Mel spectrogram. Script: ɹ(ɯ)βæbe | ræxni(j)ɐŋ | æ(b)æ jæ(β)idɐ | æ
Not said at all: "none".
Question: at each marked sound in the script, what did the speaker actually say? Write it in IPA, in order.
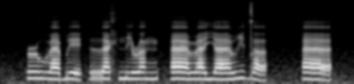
u, ɹ, β, β

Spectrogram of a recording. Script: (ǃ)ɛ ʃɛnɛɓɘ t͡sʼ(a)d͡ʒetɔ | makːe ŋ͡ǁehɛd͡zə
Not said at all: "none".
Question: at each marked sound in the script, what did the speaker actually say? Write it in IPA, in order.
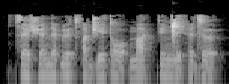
t͡s, a

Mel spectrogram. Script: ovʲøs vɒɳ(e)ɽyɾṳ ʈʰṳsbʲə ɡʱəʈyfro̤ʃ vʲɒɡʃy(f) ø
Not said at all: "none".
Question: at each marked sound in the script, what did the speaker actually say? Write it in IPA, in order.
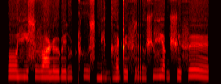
y, f

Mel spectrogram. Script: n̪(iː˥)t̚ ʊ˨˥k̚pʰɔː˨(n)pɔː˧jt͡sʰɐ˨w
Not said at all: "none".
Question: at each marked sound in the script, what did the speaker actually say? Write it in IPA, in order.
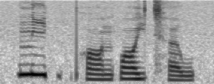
iː˥, n

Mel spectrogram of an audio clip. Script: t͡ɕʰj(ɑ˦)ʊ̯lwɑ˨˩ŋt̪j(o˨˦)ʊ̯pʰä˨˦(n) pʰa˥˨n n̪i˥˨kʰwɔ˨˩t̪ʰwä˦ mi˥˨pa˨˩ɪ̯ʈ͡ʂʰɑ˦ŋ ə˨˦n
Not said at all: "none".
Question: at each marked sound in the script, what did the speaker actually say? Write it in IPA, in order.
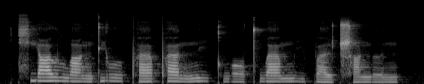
ɑ˦, o˥˨, none

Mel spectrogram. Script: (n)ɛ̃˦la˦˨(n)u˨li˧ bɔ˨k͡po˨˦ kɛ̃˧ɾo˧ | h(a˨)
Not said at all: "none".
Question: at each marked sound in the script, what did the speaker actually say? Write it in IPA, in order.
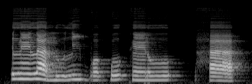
l, n, a˨

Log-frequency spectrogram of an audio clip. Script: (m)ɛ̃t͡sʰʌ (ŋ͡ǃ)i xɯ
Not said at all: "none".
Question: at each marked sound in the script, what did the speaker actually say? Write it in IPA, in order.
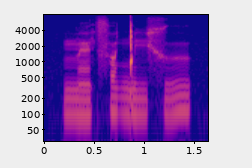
m, ŋ͡ǃ

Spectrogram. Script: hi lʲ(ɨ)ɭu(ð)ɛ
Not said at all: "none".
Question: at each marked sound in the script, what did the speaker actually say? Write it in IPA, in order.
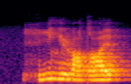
ɨ, dˤ

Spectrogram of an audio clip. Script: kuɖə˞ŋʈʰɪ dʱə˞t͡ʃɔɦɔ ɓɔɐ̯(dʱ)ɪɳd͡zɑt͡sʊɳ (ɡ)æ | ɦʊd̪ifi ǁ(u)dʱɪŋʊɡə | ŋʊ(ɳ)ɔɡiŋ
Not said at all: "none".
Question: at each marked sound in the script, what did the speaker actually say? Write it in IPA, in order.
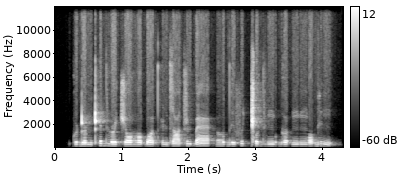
t̪ʰ, ɓ, u, ŋ

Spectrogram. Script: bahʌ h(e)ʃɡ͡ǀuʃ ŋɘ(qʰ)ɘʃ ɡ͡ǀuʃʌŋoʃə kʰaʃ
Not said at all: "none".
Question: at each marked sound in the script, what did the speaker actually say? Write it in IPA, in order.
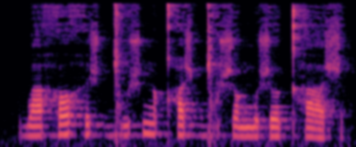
ɘ, qʰ

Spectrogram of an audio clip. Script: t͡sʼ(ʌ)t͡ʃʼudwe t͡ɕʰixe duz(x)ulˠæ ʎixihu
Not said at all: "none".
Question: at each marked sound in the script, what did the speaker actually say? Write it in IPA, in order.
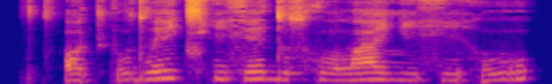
ɒ, x

